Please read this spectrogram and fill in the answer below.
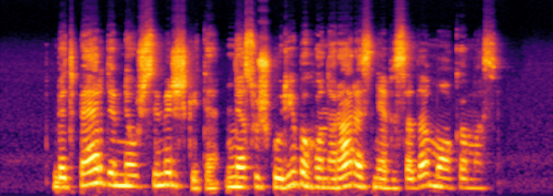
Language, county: Lithuanian, Panevėžys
